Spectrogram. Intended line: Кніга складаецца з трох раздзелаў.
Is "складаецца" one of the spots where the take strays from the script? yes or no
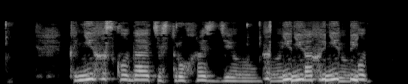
no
